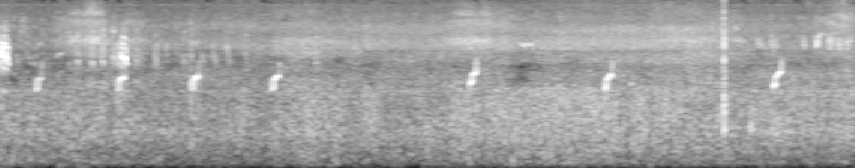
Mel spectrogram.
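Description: Pied avocet giving short, clear, fluty notes, about eight in six seconds at an uneven pace, over a steady background hiss of wind or water.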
